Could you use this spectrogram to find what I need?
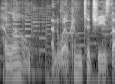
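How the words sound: It is said in a put-on voice.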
